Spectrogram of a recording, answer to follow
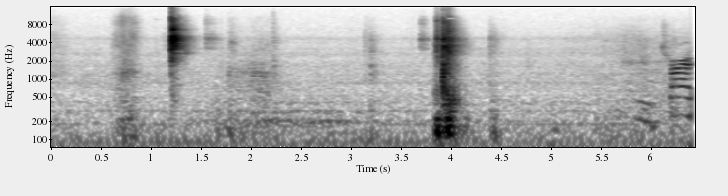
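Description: Quilting ruler and cutter handled on a cutting mat while a quilt block is trimmed: a sharp click about a second in and a second, slightly longer one about four seconds in, with a few faint ticks, over a steady low hum.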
